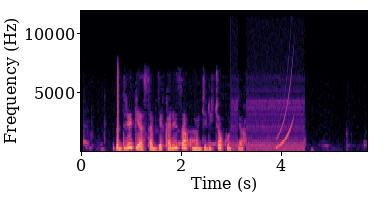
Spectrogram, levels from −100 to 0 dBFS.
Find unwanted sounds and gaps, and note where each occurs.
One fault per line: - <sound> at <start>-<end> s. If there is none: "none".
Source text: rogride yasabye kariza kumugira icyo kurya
- dropout at 3.0-3.1 s
- chirp at 3.9-4.3 s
